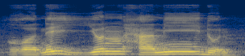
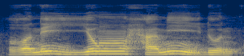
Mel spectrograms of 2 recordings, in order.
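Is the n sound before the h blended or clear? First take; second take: clear; blended. First: The n sound before h is pronounced clearly. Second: The n sound before h is blurred, not clear. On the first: The speaker calls it right. "tetapi dibaca" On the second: The speaker calls it wrong. "Tidak dibaca"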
